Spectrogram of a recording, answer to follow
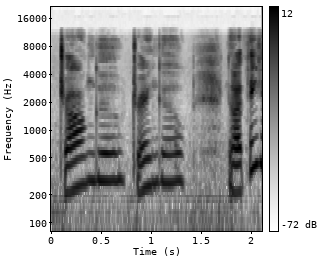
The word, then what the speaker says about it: Drongo: Now, this episode is called, I think it's called The Call of the Drongo. I hope I'm pronouncing that right.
